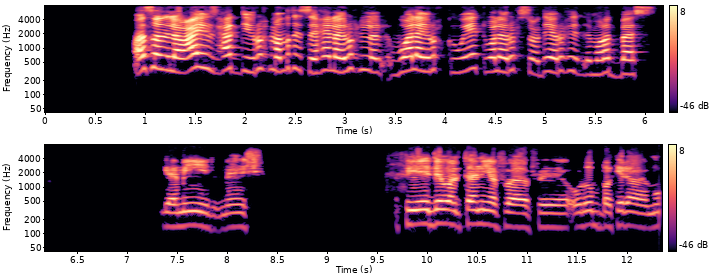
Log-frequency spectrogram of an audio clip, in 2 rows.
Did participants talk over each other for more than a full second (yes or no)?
no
